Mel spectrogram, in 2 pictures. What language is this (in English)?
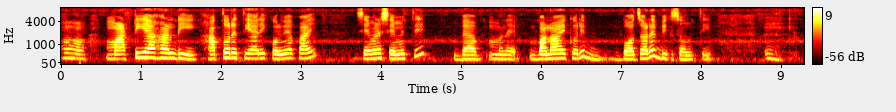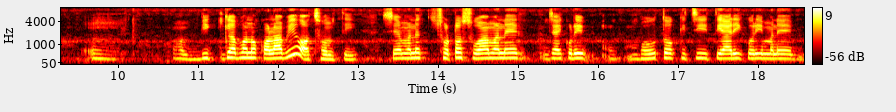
Odia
